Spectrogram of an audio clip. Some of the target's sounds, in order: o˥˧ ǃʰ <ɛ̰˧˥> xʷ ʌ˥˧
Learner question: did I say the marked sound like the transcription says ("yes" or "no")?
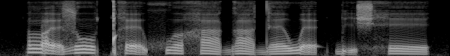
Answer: no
